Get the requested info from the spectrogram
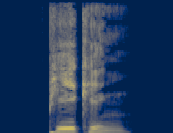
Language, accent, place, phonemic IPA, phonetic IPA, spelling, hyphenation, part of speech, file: German, Germany, Berlin, /ˈpeːkɪŋ/, [ˈpʰeː.kʰɪŋ], Peking, Pe‧king, proper noun, De-Peking.ogg
- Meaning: Beijing (a direct-administered municipality, the capital city of China)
